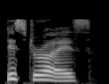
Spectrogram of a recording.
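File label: "destroys", British English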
